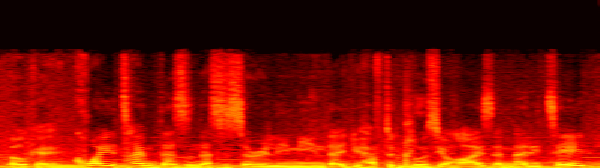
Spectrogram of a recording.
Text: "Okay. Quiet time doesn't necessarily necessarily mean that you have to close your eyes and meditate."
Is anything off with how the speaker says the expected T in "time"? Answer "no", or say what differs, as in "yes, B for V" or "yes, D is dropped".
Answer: no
